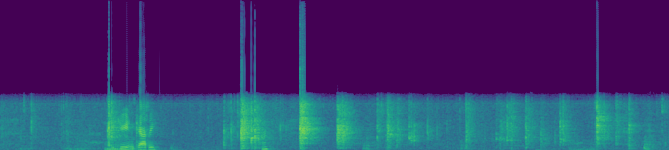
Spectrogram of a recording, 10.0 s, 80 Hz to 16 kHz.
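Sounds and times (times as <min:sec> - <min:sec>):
dogs scuffling on a hard floor: 0:03.4 - 0:10.0.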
